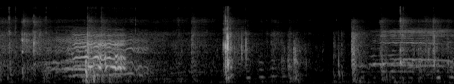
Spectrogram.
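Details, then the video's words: A goat's brief shaky bleat in the first second, then a sharp click and a fainter thin bleat toward the end. "Funny Goat Sounds"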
